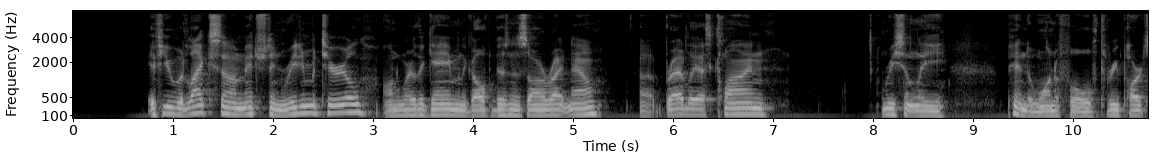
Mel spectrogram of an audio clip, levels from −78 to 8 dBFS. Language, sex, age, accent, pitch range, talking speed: English, male, 30-49, American, 90-110 Hz, 155 wpm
